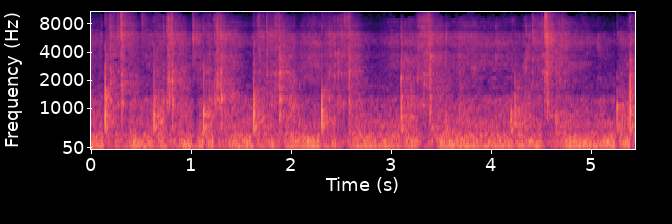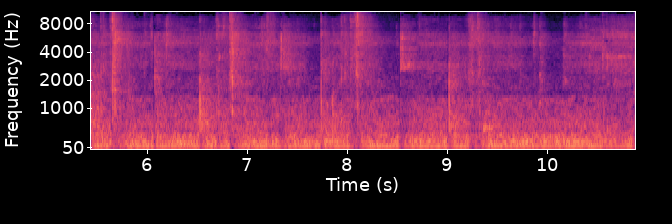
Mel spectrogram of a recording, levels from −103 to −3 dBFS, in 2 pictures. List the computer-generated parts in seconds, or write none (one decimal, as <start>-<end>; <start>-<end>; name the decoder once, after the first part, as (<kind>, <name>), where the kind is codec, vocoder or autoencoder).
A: 2.0-2.6 (codec, HILCodec)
